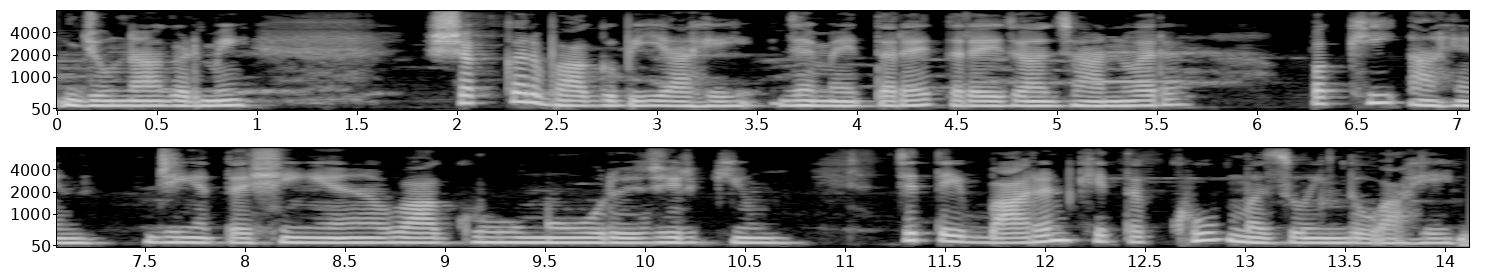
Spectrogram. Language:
Sindhi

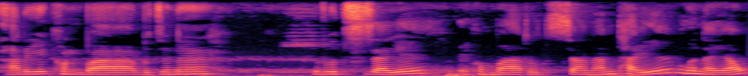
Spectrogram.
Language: Bodo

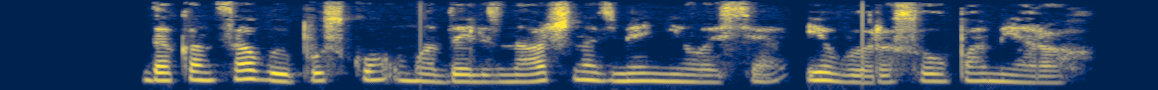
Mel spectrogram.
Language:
Belarusian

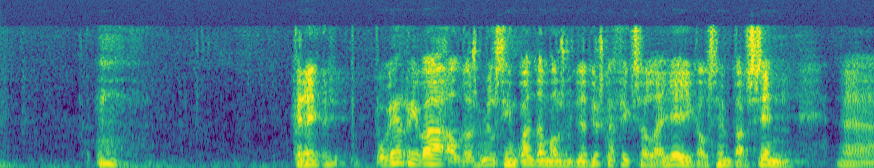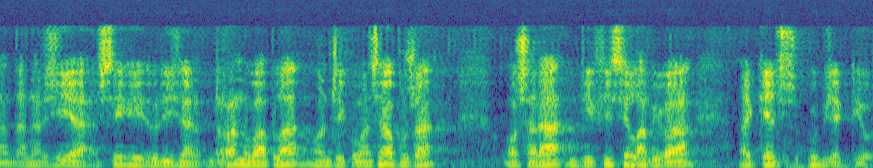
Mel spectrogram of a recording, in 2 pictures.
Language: Catalan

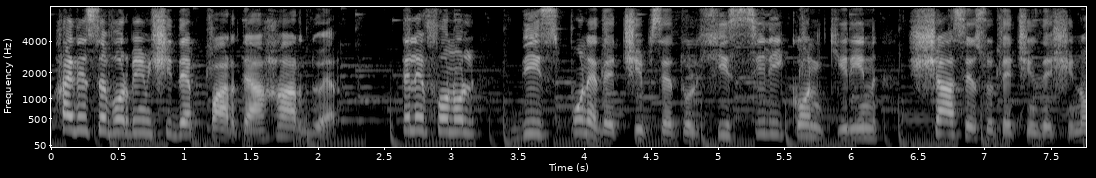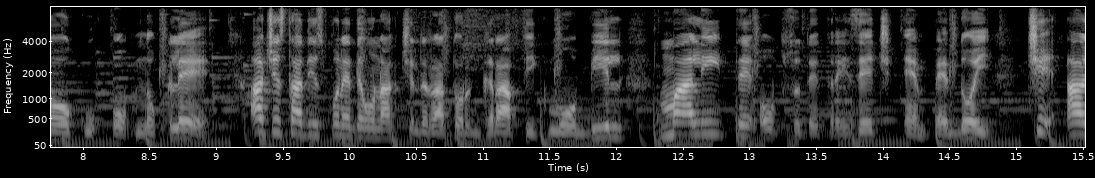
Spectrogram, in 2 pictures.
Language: Romanian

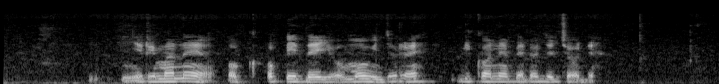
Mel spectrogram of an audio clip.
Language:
Luo (Kenya and Tanzania)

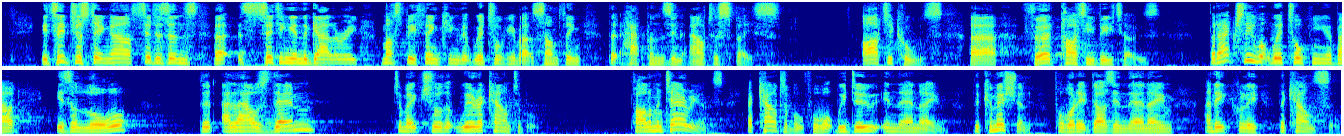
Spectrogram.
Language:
English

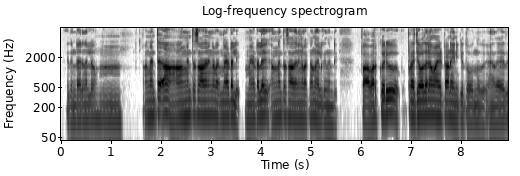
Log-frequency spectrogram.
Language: Malayalam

